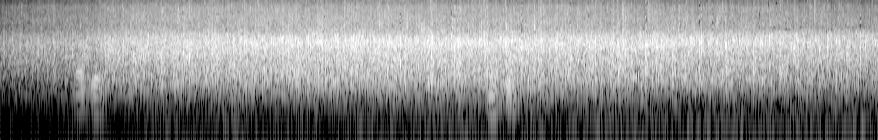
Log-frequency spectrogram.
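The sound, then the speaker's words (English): Loud audience applause in a church welcoming a guest speaker, building within the first second into steady, dense clapping that continues for several seconds. “So Northview, will you give Bob Russell a warm Northview welcome?”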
